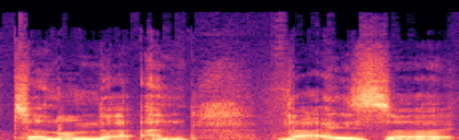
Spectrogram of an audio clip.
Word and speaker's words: Tanunda: Lynn's going to say it because I always pronounce it wrong. It's Tanunda. Tanunda, and that is it's in the Barossa Valley, which is famous wine growing region.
